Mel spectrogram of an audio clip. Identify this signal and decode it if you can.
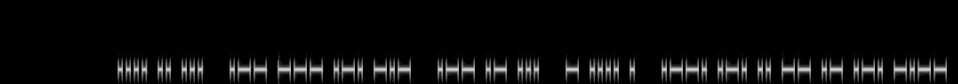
Morse code, heard as a keyed tone, about 30 wpm, 700 Hz. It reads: HIS WORK WAS THE PRIMARY
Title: Sentences from Top 1000 Words - Review Part 5 - 30wpm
